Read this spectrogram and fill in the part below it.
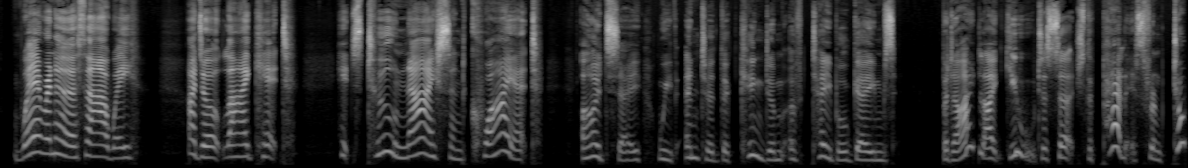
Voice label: english british animation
